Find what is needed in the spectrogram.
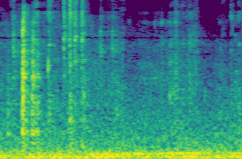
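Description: A puppy mouthing and tugging at a person's hair, heard as scattered short clicks and rustles over a low steady hum.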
